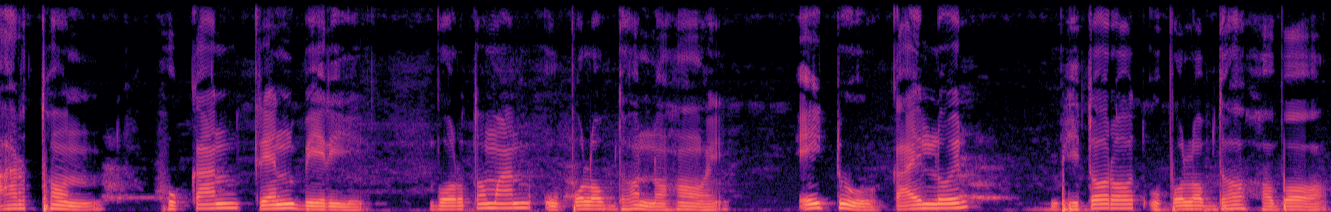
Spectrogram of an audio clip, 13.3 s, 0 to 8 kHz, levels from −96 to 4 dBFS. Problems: constant background noise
